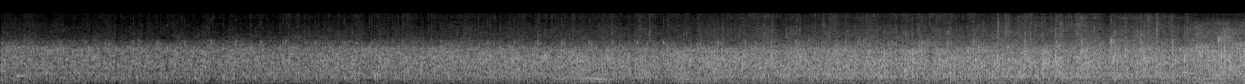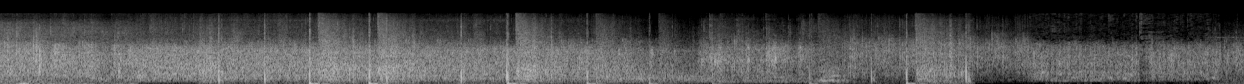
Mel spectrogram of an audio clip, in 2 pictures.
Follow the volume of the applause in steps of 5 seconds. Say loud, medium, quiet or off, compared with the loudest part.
medium, loud, loud, loud, medium.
